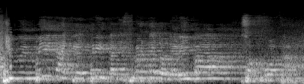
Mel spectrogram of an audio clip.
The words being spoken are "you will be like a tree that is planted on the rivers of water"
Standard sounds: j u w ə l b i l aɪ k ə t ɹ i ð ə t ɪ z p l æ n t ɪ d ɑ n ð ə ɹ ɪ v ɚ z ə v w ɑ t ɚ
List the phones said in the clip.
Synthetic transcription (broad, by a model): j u w ə l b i l aɪ k ə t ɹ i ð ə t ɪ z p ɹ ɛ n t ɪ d ɑ n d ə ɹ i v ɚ s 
